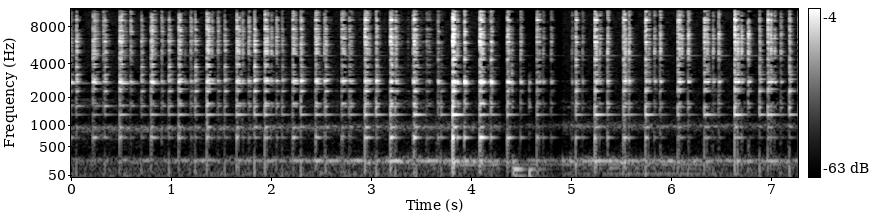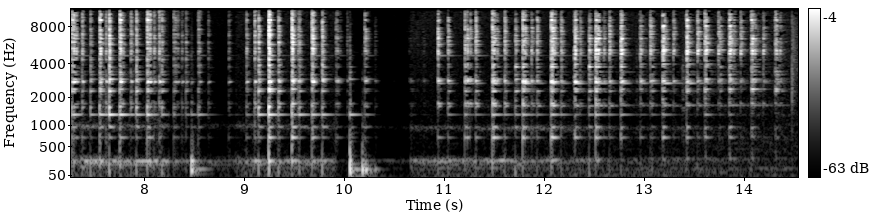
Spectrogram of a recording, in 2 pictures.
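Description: A tall, hollow, empty, clear glass pitcher with a glass handle is held over the microphone and tapped on its sides with fingertips and nails. A steady stream of quick, light taps gives short, bright glassy rings over a low hum, with a couple of brief pauses and one louder knock near the end.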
